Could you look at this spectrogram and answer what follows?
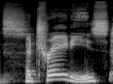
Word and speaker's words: Atreides: How do you pronounce it? Atreides.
